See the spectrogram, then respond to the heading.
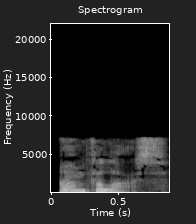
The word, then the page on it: omphalos: British English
